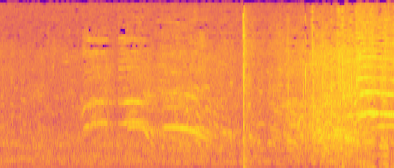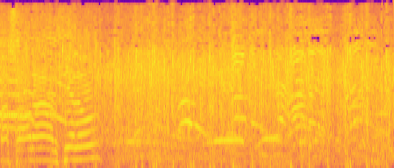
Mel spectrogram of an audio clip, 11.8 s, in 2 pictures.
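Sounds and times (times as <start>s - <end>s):
overlapping voices and scattered calls: 3.2s - 11.8s
crowd clapping: 4.2s - 11.8s
speech: 6.3s - 7.5s.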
